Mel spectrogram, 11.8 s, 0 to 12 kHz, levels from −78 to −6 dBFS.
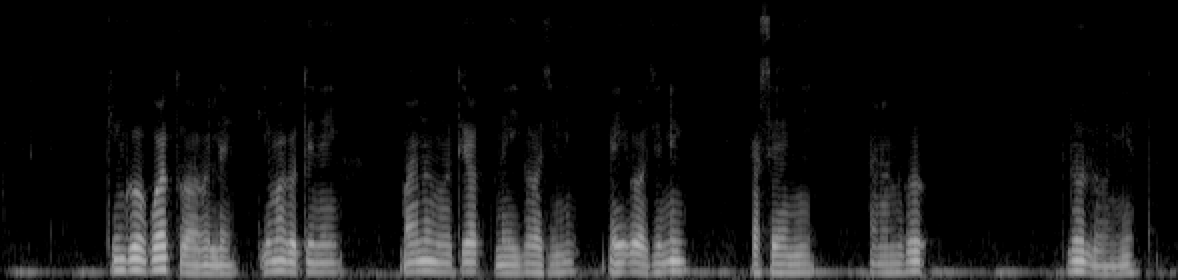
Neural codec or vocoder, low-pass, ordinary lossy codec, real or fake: codec, 24 kHz, 3.1 kbps, DualCodec; 10.8 kHz; Opus, 16 kbps; fake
